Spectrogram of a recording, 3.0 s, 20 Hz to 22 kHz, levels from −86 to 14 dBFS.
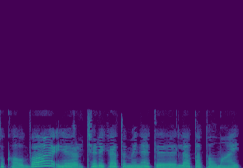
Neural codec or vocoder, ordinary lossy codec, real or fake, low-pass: none; AAC, 24 kbps; real; 19.8 kHz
